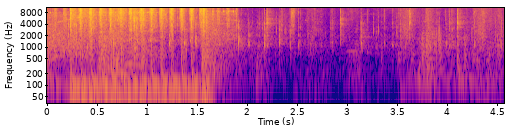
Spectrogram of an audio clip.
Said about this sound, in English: I'm getting shot by his teammate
